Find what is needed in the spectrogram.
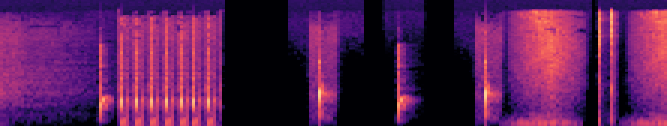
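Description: Animated subscribe-button sound effects: a quick run of about eight short pops, then three single pops about half a second apart, and a whoosh near the end.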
